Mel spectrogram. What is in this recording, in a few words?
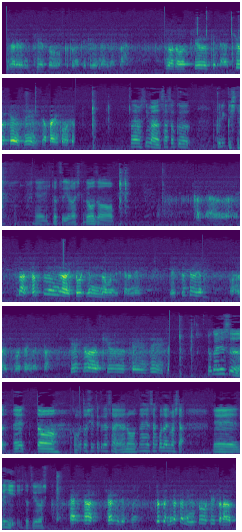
echolink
